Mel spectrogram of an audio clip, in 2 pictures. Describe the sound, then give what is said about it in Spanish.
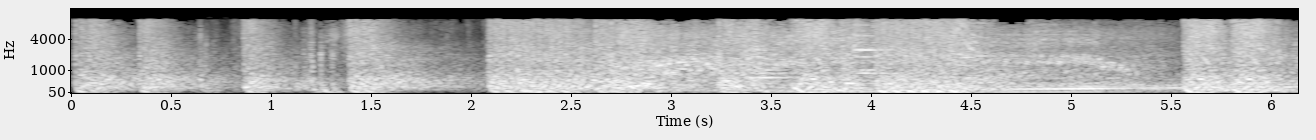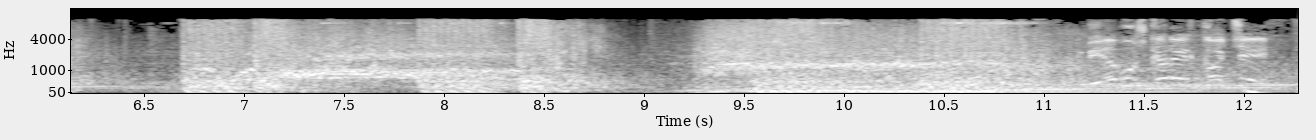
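Film shootout from the 1999 action thriller The Corruptor, with heavy gunfire as two partners fire from behind a car at an escaping enemy vehicle. Many sharp shots come in loud, dense bursts, broken by a few brief pauses. “Nick y Danny, ocultos tras un coche, siguen disparando sin cesar hasta que el vehículo de sus adversarios escapa.”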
